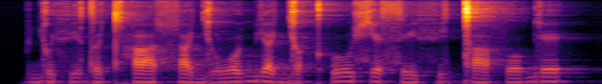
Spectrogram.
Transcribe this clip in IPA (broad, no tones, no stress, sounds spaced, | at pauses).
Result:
ɟ u fʲ ɯ d ʌ cʰ a ɬ a ɟ ɯ w o bʲ a ɟ ʌ kʼ u ɕ e s i fʲ e ǀ a f o ɡ e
